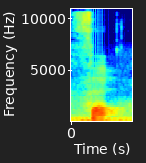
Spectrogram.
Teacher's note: லேசாக உதட்டை டச் பண்ணி சொல்லும்போது இந்த ஃபாங்கிற வார்த்தையை நம்ம சொல்கிறோம். இதை தான் வந்து அஷ்ஷஃபத்தான், 2 உதடுகளை கூட்டி சொல்கிற வார்த்தைகள்னு சொல்லிட்டு சொல்கிறாங்க.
